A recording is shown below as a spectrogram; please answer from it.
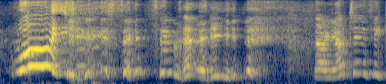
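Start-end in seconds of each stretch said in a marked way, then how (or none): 0.1-0.7 much higher and louder, mock-stunned yelp; hammed-up disbelieving shriek; retold shock. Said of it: "And I'm like". 0.7-2.5 laughing. Real, not acted. Laughing at the friend's reversal.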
